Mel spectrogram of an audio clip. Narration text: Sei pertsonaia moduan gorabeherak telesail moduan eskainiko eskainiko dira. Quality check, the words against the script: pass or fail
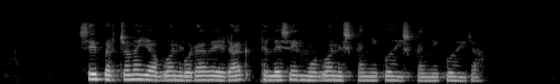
pass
